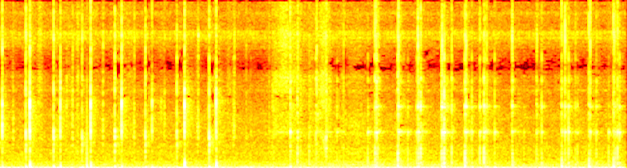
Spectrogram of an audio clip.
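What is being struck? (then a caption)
Metal twist cap on a small glass bottle. Fingernails scratch and tap quickly on top of a yellow metal twist cap on a small glass Yoo-hoo bottle. Bright, clicky ticks and light scratching sound in a fast, uneven run, each tap dying out almost at once. A steady low hum continues underneath.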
